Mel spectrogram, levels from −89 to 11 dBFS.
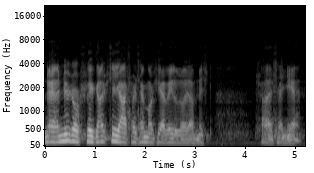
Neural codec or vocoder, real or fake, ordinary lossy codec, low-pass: none; real; none; 10.8 kHz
